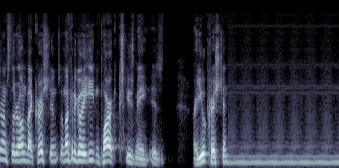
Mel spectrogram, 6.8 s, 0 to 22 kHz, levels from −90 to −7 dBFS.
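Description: System hang loop from 4.57 s to the end, after "is are you a": the frozen system keeps replaying one 21.33 ms chunk, producing a steady 46.9 Hz buzz.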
